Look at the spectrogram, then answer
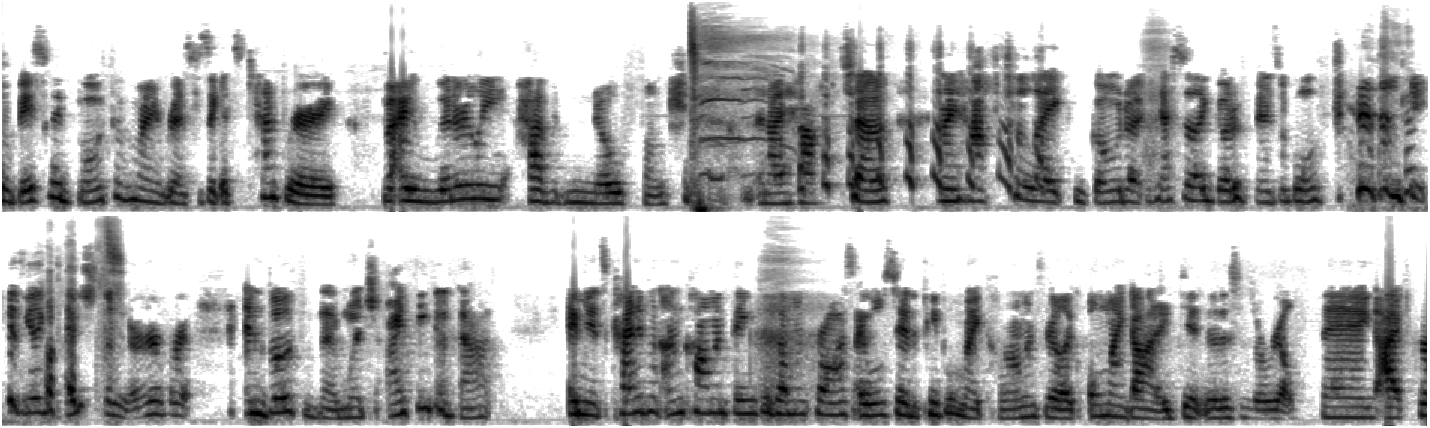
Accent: Midwest, United States; So again, I'm a Midwesterner

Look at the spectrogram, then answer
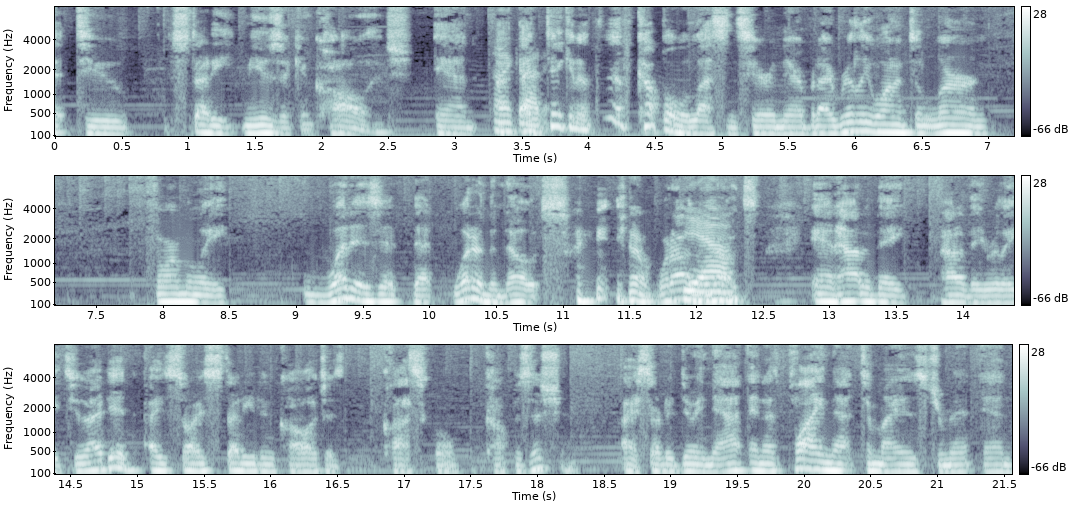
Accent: Downey, California, United States; also born or lived in San Gabriel Valley / Orange County; Yes. Yes. I was born in Downey. Basically, I've been in the San Gabriel Valley and Orange County for my entire life here.

